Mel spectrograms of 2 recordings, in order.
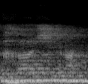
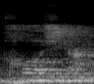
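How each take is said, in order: First: The first syllable has a light, open a vowel. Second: The first syllable has a heavy, rounded o vowel. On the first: The speaker calls it wrong. "jadi khasyi'ah, nggak konsisten" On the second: The speaker calls it right. "kho itu biasanya"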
